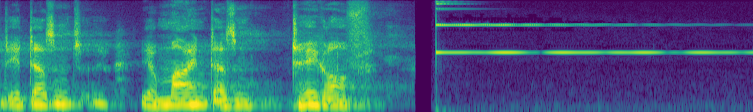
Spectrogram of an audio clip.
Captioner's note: bell dings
